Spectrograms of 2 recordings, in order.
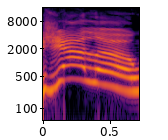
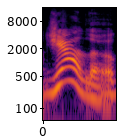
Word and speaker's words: giallo: which is why it's called giallo, because I've taken exactly... – Wait, can you spell that? – Yeah, it's G-I-A-L-L-O. – Oh, okay. – Which okay. – is you might recognize as the Italian word for yellow.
